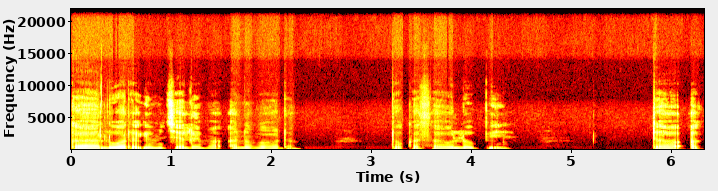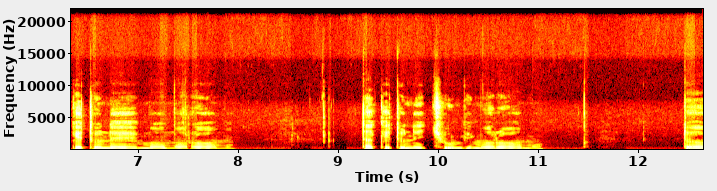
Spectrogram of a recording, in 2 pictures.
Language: Luo (Kenya and Tanzania)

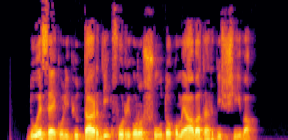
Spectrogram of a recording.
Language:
Italian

